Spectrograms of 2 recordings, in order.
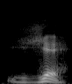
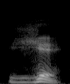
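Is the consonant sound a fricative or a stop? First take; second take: fricative; fricative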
